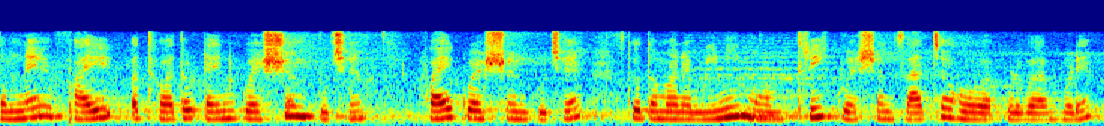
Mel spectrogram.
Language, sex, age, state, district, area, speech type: Gujarati, female, 18-30, Gujarat, Morbi, urban, spontaneous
